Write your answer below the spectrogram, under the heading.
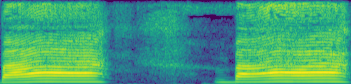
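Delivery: real Southern drawl, high, loud, stretched out. Imitating how she has started saying bye, with a real Southern drawl. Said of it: "she says it with a real Southern drawl".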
